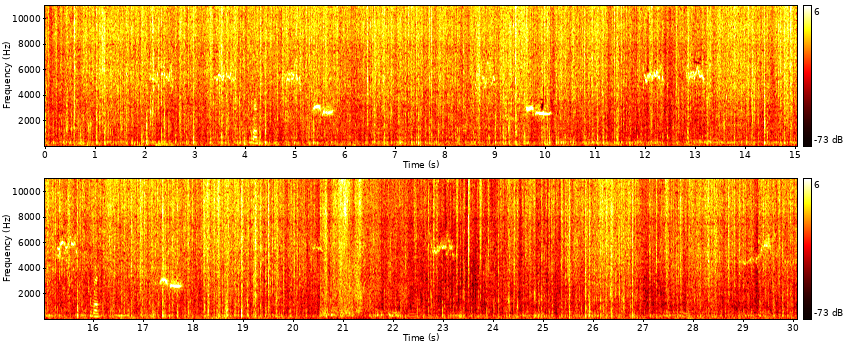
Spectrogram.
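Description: Tippler pigeons cooing steadily in a loft, with a few short high chirps scattered through and a brief rustle about two-thirds of the way in.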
